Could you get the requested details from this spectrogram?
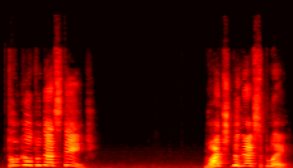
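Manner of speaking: high-pitched mock alarm; hammed-up warning, voice pitched high; mock horror warning. Mocking the narrator's horror talk about plays, mock horror warning. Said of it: "talking as if it's a horror".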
